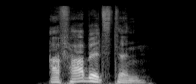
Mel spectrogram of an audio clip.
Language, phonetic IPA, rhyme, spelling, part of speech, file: German, [aˈfaːbl̩stn̩], -aːbl̩stn̩, affabelsten, adjective, De-affabelsten.oga
- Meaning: 1. superlative degree of affabel 2. inflection of affabel: strong genitive masculine/neuter singular superlative degree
